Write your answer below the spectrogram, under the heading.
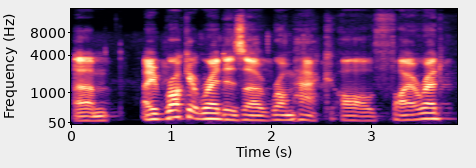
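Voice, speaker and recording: A man's voice: medium pitch, slow pace. A man chatting casually on a stream about old games, hesitant and full of "um"s. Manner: hesitant, many "um"s. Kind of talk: casual gaming chat.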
